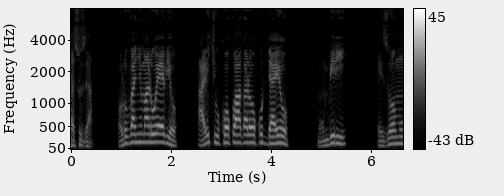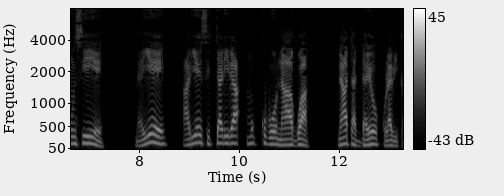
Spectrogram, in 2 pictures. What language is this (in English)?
Ganda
